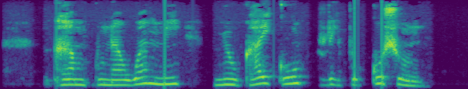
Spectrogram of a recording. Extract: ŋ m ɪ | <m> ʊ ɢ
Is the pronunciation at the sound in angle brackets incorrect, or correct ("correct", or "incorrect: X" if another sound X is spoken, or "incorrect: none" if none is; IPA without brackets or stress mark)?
incorrect: ɲ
